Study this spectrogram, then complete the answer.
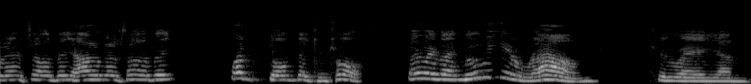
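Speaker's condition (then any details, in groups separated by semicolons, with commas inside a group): Parkinson's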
